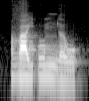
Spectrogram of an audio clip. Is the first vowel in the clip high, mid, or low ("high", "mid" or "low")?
low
